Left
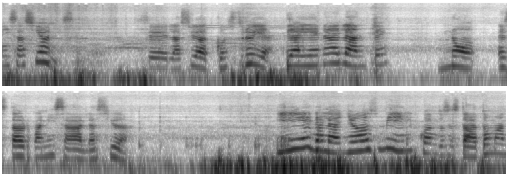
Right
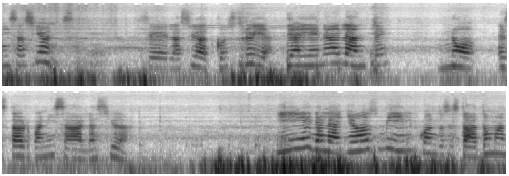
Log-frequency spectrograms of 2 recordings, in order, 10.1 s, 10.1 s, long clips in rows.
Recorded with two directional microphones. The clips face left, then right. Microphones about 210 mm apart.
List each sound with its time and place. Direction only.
0.0 s speech: 25° left (ahead or behind)
7.8 s speech: 20° left (ahead or behind)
